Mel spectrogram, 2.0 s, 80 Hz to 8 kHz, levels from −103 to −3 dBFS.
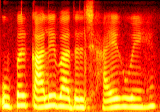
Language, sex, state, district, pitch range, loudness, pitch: Hindi, female, Arunachal Pradesh, Lower Dibang Valley, 215-245 Hz, -16 LUFS, 225 Hz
